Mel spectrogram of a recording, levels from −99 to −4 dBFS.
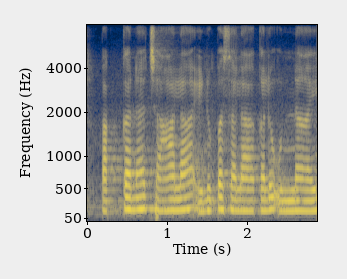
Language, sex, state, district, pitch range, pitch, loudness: Telugu, female, Telangana, Komaram Bheem, 160-185 Hz, 165 Hz, -16 LUFS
